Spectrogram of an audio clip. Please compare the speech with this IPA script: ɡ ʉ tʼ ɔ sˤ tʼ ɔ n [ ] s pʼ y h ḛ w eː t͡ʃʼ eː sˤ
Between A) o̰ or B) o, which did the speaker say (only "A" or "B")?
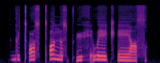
B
